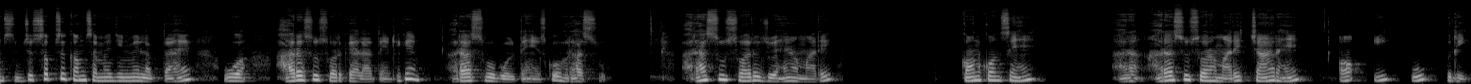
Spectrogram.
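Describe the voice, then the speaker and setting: Man, teacher, mellow voice, patient, repetitive explaining, grammar lesson. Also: a little high. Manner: patient, repeats points, frequent "theek hai" check-ins.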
